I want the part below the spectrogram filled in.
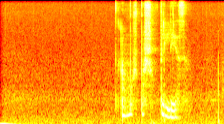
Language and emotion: Russian, neutral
